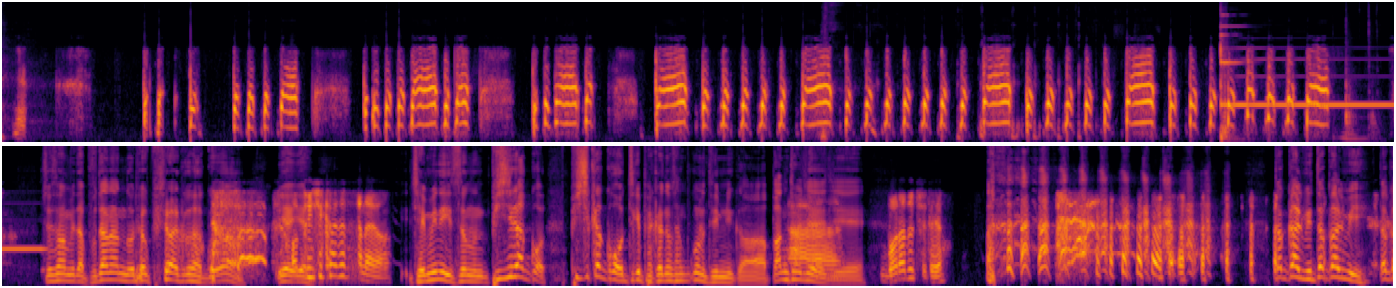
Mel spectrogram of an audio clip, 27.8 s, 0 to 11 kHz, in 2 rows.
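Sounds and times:
speech: 0.1 - 0.4, 14.4 - 24.1, 25.5 - 25.9, 26.8 - 27.8
voice imitating startled chickens clucking in a poultry farm coop: 1.4 - 12.2
laughter: 8.2 - 11.2, 15.8 - 17.8, 23.8 - 26.8
sustained steady electronic-sounding tone: 12.2 - 14.7.

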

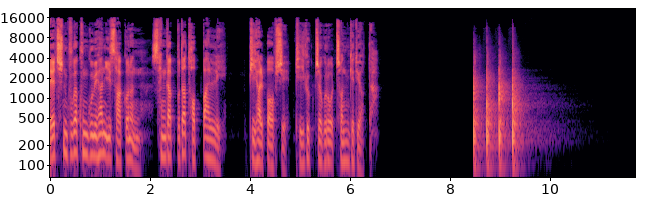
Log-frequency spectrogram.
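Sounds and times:
speech: 0.0 - 6.6
knocking on a wooden door: 8.4 - 9.7.

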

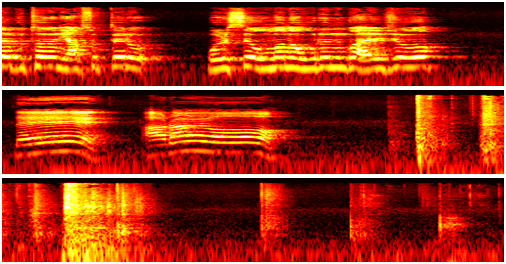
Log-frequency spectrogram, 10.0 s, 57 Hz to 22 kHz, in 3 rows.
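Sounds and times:
speech: 0.0 - 5.3
door pushed shut with rattling and a thump: 6.1 - 7.8.

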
